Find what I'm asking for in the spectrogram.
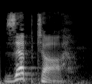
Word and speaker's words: Zeptah: The name is Zeptah. That's how I'm pronouncing it. Z-E-P-T-A-H is how it's spelled in the Kirtland era manuscripts, Zeptah. That is unquestionably a dead ringer, absolutely attested, 100% Egyptian name, Zeptah.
